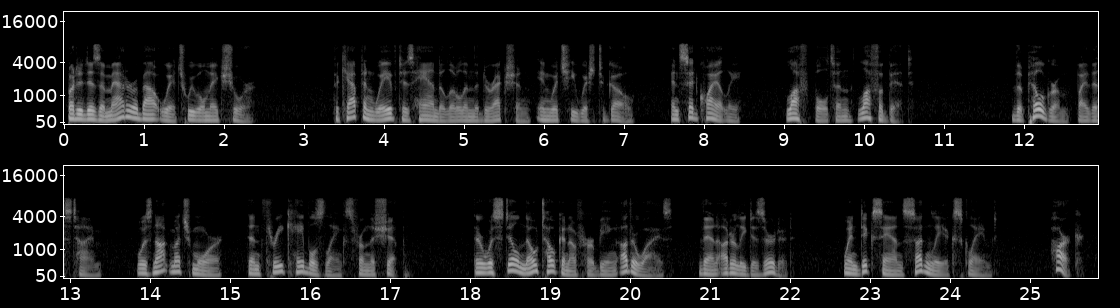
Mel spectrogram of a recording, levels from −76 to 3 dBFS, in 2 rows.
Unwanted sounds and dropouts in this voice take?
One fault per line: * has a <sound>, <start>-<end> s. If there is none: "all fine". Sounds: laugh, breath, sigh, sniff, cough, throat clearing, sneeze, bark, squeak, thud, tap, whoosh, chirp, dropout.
all fine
